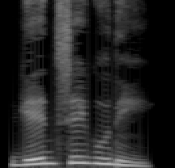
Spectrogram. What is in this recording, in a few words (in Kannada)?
"ಗೆಜ್ಜೆಗುದಿ", Kannada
